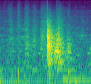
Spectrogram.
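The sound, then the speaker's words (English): A knife slices through an eggplant in one brief, crisp cut near the middle, a soft rasping scrape rising over low background hum before trailing off. “I'm slicing my eggplant.”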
